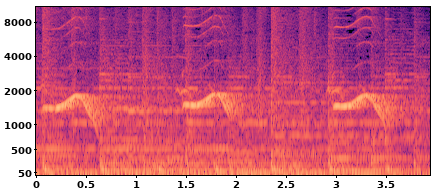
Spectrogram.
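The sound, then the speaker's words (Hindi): A male Asian koel gives a rising, whistled call three times at steady intervals of about one and a half seconds. The clear, sweet notes sit over dense background music. “आपने बहुत बार सुना होगा कि कोयल गा रही है, लेकिन कोयल गाती नहीं, गाता है।”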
